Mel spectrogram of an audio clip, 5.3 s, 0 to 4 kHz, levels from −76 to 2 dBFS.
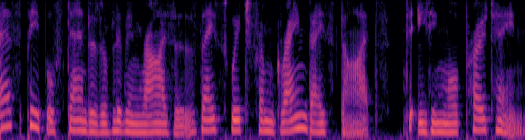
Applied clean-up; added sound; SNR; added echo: none; none; none; none.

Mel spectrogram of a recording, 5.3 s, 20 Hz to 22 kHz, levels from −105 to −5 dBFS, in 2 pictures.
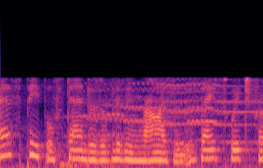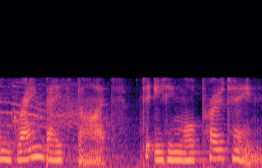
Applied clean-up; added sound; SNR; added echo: none; Door; 13 dB; reverberation time 3.0 s.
